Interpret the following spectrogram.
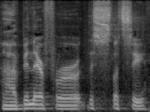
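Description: A man's voice: mid-range voice, little pitch movement, normal speed. A young adult man with a Texan accent, preaching a sermon as a student pastor in church, earnest and dotted with "uh" fillers. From Texas and Oklahoma. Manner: earnest, many "uh" fillers, rising emphasis on key points. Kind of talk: sermon with prayer. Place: church sanctuary.

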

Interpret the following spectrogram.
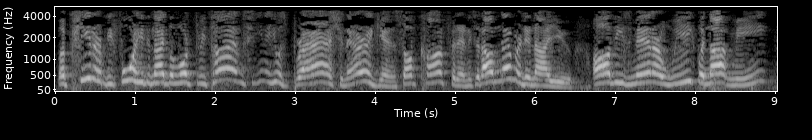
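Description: A young man, a pastor, preaching with earnest emphasis and a loud voice, swelling to fervent peaks. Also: very high voice, animated, normal speed, few pauses, slightly rough, muffled recording. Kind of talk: sermon with personal report.

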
